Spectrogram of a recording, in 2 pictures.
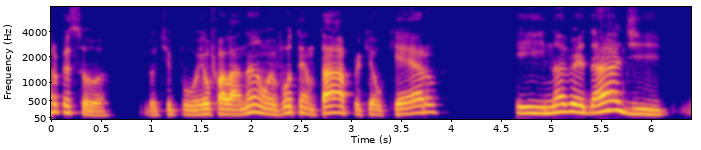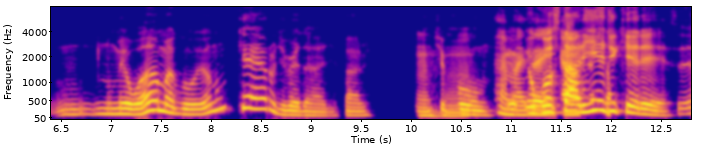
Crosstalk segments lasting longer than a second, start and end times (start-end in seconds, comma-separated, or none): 10.2-12.0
